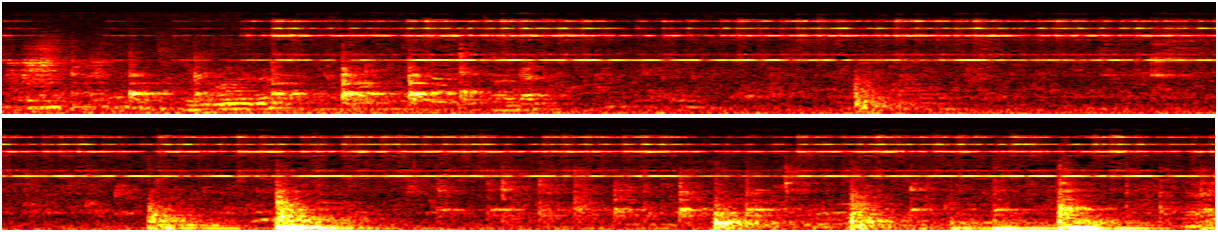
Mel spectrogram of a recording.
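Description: A few scattered low thuds and knocks, the loudest about halfway through, over a steady high-pitched electronic whine.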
